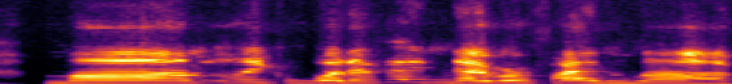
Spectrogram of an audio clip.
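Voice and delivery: mock hysterical crying, sobbing through the words. Retelling a phone call with Mom while out walking, reenacting hysterical sobbing. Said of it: "literally scream crying, like hysterical sobbing".

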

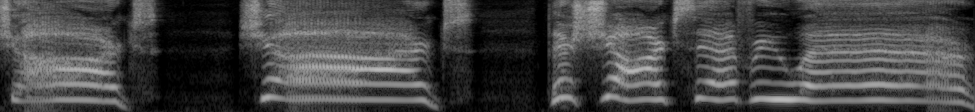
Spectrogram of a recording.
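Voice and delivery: put-on very high, loud, frightened child's scream. Recounting a scared young child on the water, imitating a scared child screaming. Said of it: "she's screaming this".

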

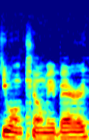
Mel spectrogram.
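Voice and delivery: usual speaking voice

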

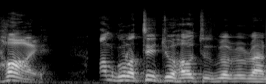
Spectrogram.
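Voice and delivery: poor put-on British accent. Retelling an online ad where the chef speaks: bad British accent as Gordon Ramsay. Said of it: "No sé hacer acento británico".

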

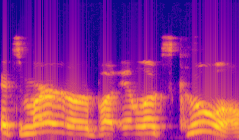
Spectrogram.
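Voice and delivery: high, slow, innocent, nonchalant cheerful tone.

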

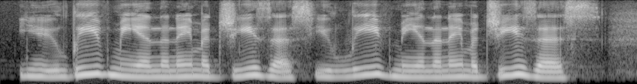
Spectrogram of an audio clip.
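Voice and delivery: anguished crying out. Retelling ordering the enemy away while praying: retelling crying out to God. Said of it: "as I was crying out to the Lord".

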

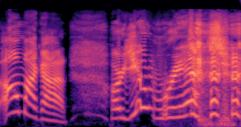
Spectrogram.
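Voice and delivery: put-on Southern accent, high. Retelling a phone call with a man, the speaker answers in a put-on Southern accent. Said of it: "In like a Southern accent".

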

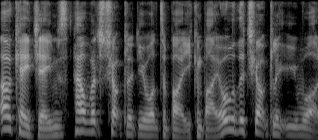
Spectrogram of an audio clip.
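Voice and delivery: very loud, booming mother voice. Retelling what his mum said to a kid, imitating mum speaking very loudly. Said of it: "like very loudly".

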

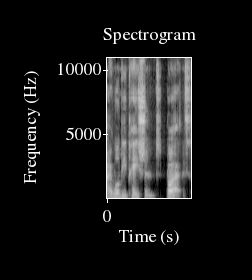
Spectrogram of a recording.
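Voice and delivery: plain reading voice

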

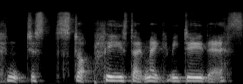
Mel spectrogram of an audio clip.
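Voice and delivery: put-on pleading voice. Retelling a TV scene where Joel asks a man to stop: imitating Joel pleading. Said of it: "Joel's, like, pleading".

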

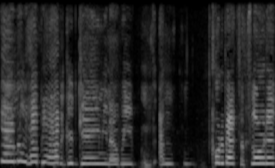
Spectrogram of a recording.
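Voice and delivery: very high, squeaky athlete voice. Imitating a quarterback heard talking for the first time: Tim Tebow voice. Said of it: "you expect him to be down here".

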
